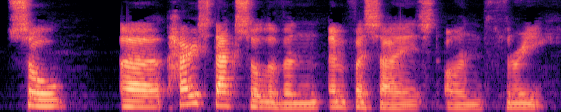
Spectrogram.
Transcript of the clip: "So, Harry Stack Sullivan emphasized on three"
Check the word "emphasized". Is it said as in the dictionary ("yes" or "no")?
yes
